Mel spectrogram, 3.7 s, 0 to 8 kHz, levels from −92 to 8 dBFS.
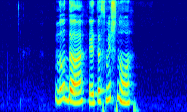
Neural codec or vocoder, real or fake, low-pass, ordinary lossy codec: none; real; none; none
